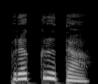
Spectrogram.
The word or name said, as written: ಪ್ರಾಕೃತ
